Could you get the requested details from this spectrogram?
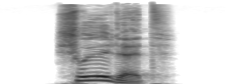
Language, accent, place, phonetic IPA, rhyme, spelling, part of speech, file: German, Germany, Berlin, [ˈʃʊldət], -ʊldət, schuldet, verb, De-schuldet.ogg
- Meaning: inflection of schulden: 1. third-person singular present 2. second-person plural present 3. second-person plural subjunctive I 4. plural imperative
